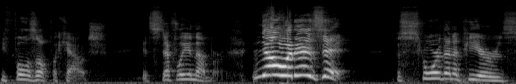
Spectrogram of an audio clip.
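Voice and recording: Text read aloud in a natural voice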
